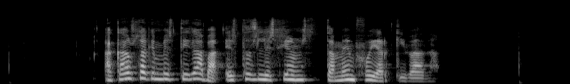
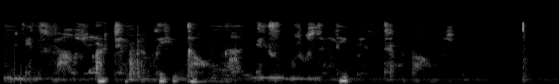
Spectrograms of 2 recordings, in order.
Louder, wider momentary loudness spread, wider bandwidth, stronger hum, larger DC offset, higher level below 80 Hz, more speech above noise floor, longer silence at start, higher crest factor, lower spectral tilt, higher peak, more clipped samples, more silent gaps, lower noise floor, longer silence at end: first, -24 LUFS vs -37 LUFS; second, 7 LU vs 13 LU; first, 9.4 kHz vs 7.6 kHz; neither; neither; second, -76 dBFS vs -70 dBFS; first, 59 dB vs 35 dB; first, 1.05 s vs 0.05 s; second, 22 dB vs 34 dB; first, -5 dB/octave vs -3 dB/octave; about the same, -4 dBFS vs -6 dBFS; neither; neither; first, -82 dBFS vs -73 dBFS; first, 1.35 s vs 0.3 s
